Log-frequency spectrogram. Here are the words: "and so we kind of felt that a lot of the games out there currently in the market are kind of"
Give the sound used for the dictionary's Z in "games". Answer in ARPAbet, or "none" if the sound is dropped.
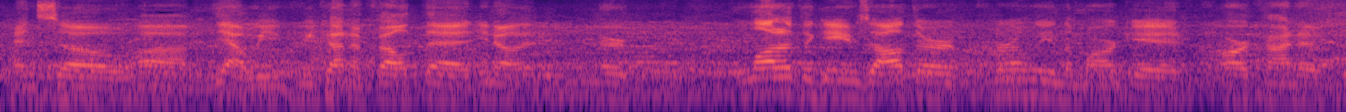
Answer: Z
